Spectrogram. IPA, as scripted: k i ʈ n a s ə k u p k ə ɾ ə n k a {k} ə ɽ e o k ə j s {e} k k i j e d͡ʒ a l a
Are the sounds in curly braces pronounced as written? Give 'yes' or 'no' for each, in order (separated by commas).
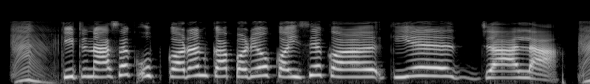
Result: no, yes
